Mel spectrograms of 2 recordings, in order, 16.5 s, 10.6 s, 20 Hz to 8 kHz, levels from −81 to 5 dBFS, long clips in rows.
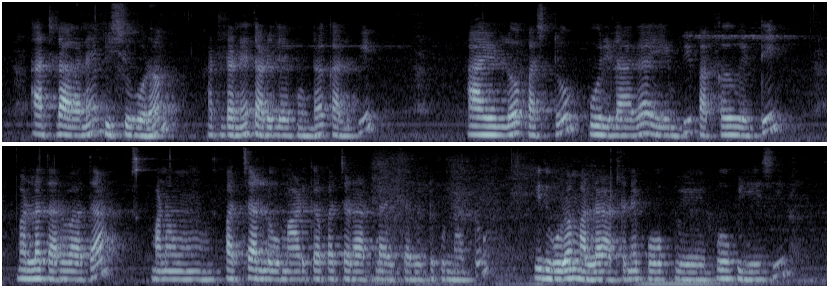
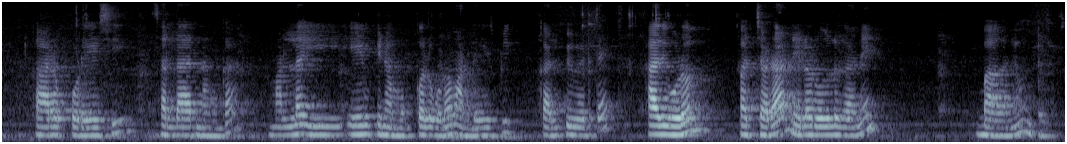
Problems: constant background noise, background conversations at intervals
